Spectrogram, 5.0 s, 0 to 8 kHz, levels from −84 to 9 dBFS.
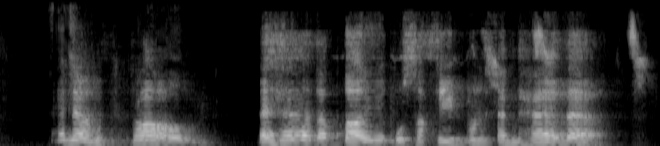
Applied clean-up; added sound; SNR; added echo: neural mask model DeepFilterNet 3.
